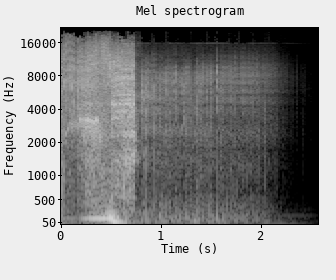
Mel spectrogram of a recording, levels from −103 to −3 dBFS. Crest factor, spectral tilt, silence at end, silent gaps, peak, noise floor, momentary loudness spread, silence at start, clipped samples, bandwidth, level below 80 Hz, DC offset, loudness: 18 dB; -1 dB/octave; 0.65 s; none; -8 dBFS; -61 dBFS; 22 LU; 0 s; under 0.1%; over 20 kHz; -40 dBFS; under 0.1%; -19 LUFS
